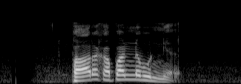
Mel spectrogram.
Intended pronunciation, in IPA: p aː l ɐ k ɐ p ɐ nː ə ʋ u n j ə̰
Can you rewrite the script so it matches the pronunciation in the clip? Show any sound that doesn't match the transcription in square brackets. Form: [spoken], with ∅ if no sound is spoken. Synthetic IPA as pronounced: p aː [ɾ] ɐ k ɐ p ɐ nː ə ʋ u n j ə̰

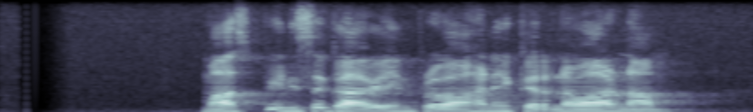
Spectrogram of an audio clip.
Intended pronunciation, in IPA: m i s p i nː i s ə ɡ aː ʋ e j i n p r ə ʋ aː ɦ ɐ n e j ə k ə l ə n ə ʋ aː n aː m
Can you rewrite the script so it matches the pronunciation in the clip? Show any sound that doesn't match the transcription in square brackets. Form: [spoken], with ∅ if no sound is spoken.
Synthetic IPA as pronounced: m [a] s p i [n] i s ə ɡ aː ʋ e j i n p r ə ʋ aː ɦ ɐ n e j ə k ə [ɾ] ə n ə ʋ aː n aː m

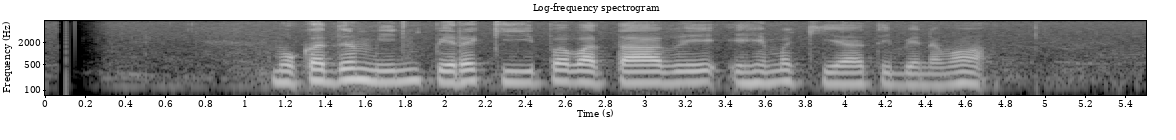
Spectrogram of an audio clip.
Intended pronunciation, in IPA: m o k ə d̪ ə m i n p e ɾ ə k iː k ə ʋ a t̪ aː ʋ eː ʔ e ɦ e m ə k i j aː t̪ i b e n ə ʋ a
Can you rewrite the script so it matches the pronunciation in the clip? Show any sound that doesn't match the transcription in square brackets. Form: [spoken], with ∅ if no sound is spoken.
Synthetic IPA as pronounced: m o k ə d̪ ə m i n p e ɾ ə k iː [p] ə ʋ a t̪ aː ʋ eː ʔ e ɦ e m ə k i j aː t̪ i b e n ə ʋ a

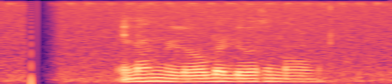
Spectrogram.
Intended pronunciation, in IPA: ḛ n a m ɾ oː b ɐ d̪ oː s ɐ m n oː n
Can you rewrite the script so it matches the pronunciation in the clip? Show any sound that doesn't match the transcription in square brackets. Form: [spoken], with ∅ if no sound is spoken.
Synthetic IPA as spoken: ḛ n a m [l] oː b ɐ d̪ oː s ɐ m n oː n

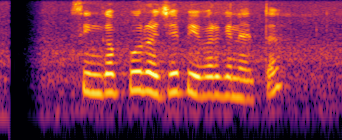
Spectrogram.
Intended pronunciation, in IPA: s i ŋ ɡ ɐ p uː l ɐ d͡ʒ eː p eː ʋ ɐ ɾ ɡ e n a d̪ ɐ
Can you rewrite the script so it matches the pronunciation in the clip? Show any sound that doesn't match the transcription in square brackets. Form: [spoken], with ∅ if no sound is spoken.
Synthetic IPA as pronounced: s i ŋ ɡ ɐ p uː [ɾ] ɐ d͡ʒ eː p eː ʋ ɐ ɾ ɡ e n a [t̪] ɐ

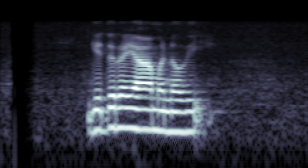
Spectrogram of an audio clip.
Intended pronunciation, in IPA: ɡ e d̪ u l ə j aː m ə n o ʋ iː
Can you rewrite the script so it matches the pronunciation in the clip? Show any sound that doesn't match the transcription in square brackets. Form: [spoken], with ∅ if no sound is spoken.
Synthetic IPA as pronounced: ɡ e d̪ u [ɾ] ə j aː m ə n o ʋ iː

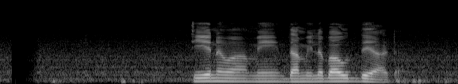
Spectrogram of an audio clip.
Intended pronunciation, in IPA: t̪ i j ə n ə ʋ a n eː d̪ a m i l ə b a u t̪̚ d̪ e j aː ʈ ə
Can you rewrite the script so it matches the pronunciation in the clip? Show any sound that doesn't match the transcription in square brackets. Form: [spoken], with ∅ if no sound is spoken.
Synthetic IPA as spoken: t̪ i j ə n ə ʋ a [m] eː d̪ a m i l ə b a u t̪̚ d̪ e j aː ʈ ə

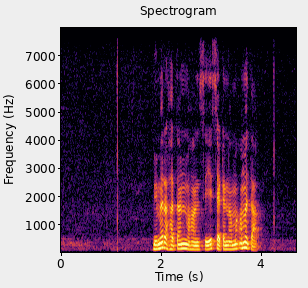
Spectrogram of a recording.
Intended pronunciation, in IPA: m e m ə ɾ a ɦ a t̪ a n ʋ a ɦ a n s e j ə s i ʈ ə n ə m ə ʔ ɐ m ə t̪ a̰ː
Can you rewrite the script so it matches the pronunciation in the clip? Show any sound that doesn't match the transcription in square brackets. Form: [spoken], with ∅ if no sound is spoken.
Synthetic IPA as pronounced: m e m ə ɾ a ɦ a t̪ a n ʋ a ɦ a n s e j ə s [æ] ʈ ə n [a] m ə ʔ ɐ m ə t̪ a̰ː

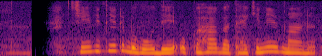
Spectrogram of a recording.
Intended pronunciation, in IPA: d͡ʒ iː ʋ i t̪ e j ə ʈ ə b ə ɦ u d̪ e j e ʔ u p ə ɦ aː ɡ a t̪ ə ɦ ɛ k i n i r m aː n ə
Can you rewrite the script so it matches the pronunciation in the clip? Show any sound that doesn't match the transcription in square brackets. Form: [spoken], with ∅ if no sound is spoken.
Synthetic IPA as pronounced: d͡ʒ iː ʋ i t̪ e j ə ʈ ə b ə ɦ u d̪ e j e ʔ u [k] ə ɦ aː ɡ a t̪ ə ɦ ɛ k i n i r m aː n ə

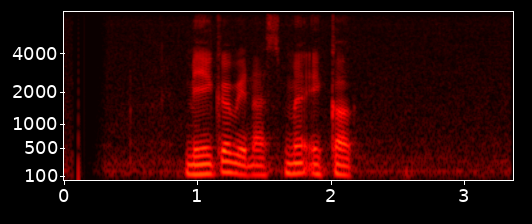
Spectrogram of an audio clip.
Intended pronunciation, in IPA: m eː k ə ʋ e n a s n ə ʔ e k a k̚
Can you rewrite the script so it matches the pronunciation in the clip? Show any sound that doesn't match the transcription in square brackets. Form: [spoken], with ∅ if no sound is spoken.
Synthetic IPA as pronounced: m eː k ə ʋ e n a s [m] ə ʔ e k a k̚

